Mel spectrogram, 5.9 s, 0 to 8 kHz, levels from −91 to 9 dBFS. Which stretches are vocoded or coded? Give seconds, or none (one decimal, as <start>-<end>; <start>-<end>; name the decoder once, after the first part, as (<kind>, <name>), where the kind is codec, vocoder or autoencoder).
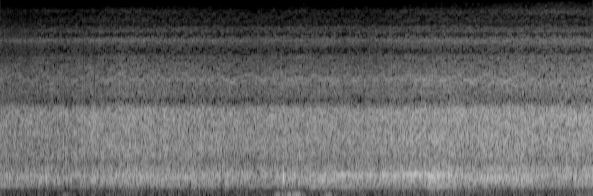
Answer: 0.5-1.2 (vocoder, Vocos); 2.5-4.5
